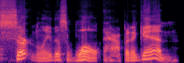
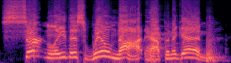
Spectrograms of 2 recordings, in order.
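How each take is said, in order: First: The tone sounds unconvincing and doubtful. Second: The tone sounds firm and sincere. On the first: The speaker does not really believe it. The speaker calls it wrong. "It's how you said it. It's the tone" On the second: The speaker truly believes it. The speaker calls it right. "Say it like you mean it"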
